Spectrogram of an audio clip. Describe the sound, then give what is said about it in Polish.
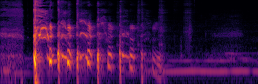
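A man coughs after choking: one sharp, loud burst followed by a rapid run of harsh, throaty coughs that fade out, then a short quiet stretch. “Przepraszam, aż się zakrztusiłem.”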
